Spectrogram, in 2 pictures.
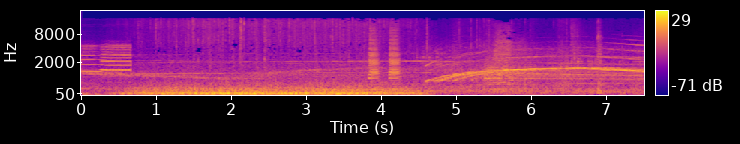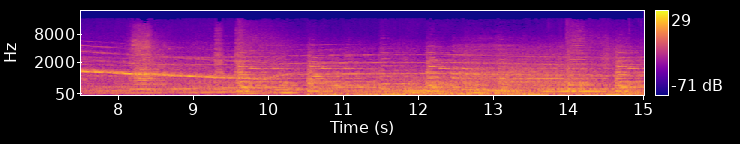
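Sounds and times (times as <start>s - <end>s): siren wailing: 0.0s - 15.0s
low rumble: 0.5s - 4.8s.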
